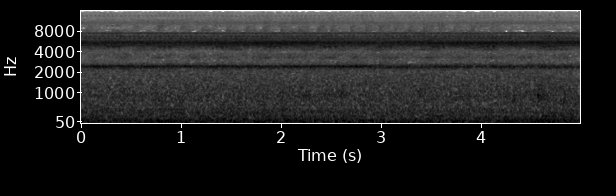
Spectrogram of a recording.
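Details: Cicadas calling loudly at night in Omaha: a steady, unbroken high-pitched drone with several shrill layered tones, over a constant low rumble of background noise.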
